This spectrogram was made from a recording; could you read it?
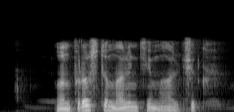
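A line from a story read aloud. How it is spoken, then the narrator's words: Calm but heartfelt. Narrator (Russian): спокойно, но с чувством ответила Чиндамани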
